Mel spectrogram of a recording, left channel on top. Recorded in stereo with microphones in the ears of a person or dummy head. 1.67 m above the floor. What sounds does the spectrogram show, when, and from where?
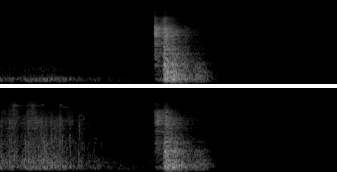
1.5 s a door slam: 70° left (ahead or behind), 2.5 m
